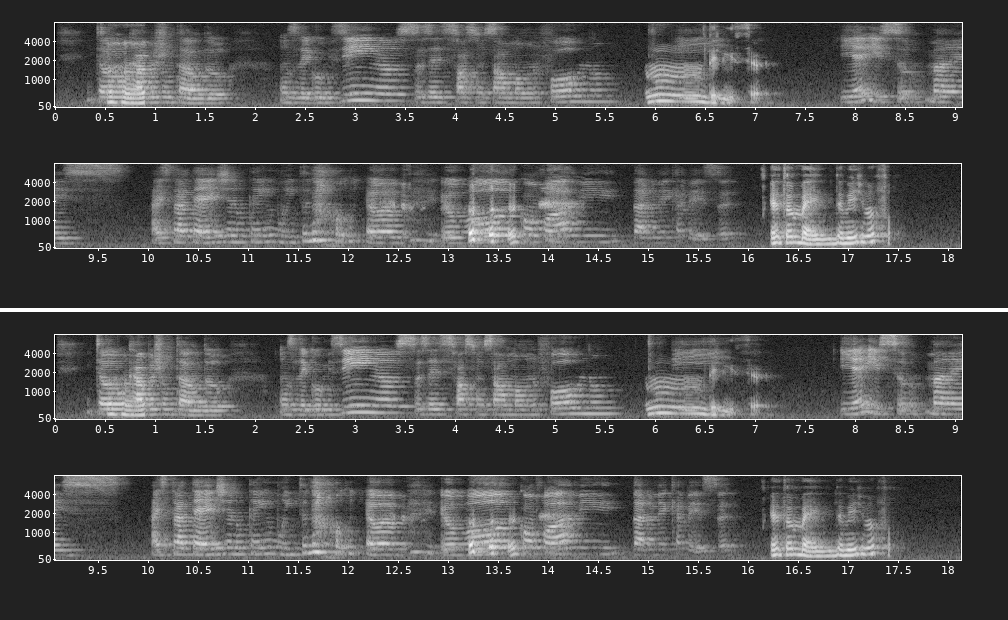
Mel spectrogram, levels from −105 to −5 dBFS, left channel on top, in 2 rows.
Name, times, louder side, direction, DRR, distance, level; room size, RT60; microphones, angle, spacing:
voice 1, 0.0-1.7 2.2-5.6 6.2-6.8 7.9-9.7 10.0-15.8, right 3 dB, 90° right, 7.5 m, -32 dB
voice 2, 0.5-0.9 5.9-7.1 13.2-14.1 16.2-17.4, left 3 dB, 65° left, 0.7 m, -23 dB
19.5 x 16.0 x 3.3 m
head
